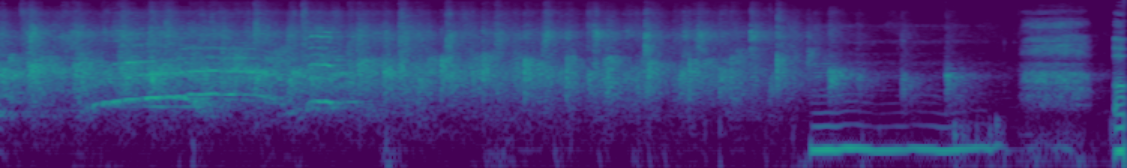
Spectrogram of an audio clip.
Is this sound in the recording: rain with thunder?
no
